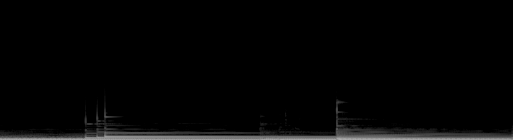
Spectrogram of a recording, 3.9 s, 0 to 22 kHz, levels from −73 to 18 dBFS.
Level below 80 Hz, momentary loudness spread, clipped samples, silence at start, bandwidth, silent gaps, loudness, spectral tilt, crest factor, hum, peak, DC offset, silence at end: -20 dBFS; 4 LU; under 0.1%; 0 s; 2.3 kHz; none; -20 LUFS; -12.5 dB/octave; 12 dB; none; -6 dBFS; under 0.1%; 0 s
